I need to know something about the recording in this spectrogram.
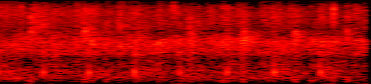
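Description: An audience applauds the Lord steadily, a dense wash of many hands clapping with a faint regular pulse running through it, sustained throughout with no voices.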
